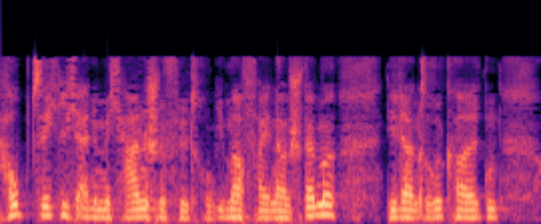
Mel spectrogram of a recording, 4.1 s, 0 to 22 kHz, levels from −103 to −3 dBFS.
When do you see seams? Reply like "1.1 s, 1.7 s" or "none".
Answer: 1.6 s, 2.2 s, 3.1 s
